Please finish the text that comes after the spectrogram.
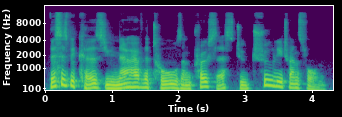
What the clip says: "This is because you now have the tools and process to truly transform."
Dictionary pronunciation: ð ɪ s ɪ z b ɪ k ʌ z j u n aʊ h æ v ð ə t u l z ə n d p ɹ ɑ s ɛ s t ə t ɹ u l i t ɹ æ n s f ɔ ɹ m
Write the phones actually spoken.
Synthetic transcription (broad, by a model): ð ɪ s ɪ z b ɪ k ʌ z j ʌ n aʊ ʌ v ð ə t u l z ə n p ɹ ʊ s ɛ s t ə t ɹ u l i t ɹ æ n s f ɔ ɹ m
